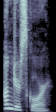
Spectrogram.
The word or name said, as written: underscore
